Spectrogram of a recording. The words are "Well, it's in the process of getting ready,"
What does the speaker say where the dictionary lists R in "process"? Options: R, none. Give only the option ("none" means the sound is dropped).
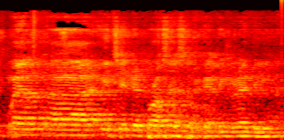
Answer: R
